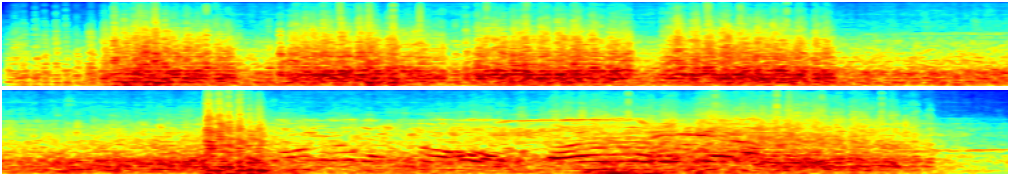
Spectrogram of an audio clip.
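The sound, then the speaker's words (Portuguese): A string of booming fireworks bursts, set off by an artist to create a rainbow, goes off in quick succession, echoing and crackling, with rising whistles near the end over a steady rumbling, windy background and faint indistinct voices. “Esses sons que você está ouvindo são de um arco-íris que ele criou com fogos de artifício.”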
